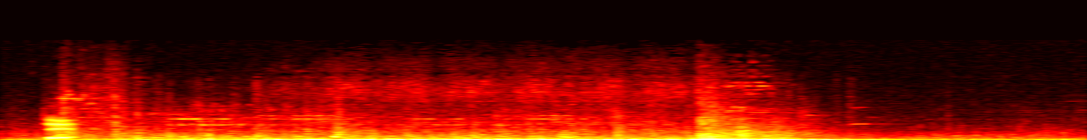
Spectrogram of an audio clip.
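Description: Heavy wooden gears grind and rumble as a gate moves.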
